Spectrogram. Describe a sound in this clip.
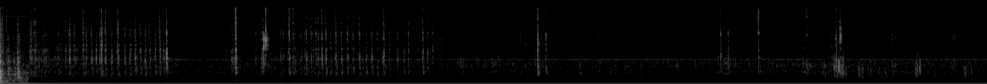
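Plastic trim clicks and snaps as hands pry at it.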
